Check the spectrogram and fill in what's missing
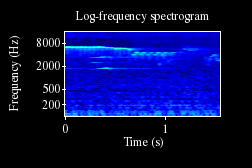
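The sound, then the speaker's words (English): A song sparrow sings a short run of high, thin whistled notes, heard over a steady low rumble of outdoor background noise. “Anything that sounds like hip, hip, hooray, boys, I assume it's a song sparrow, unless it's something else.”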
